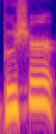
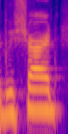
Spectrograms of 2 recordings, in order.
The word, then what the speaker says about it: Bouchard: Is it Boucher or Bouchard with a D? There we go. Lori Bouchard, as the consultant to help us run the surveys this year.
